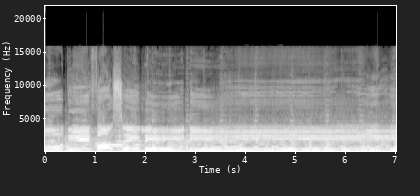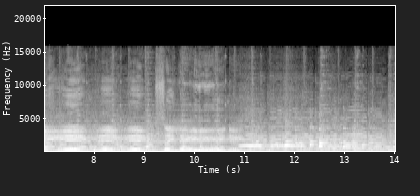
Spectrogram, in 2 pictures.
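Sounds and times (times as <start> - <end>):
string instruments over a steady beat: 0.0 - 14.0.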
